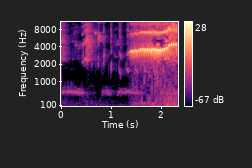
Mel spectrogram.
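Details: Orange-headed thrush used as a singing lure: a few faint scattered ticks, then a loud, fast, rattling trill held on one high pitch and rising slightly at the end.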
